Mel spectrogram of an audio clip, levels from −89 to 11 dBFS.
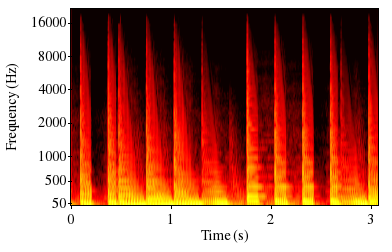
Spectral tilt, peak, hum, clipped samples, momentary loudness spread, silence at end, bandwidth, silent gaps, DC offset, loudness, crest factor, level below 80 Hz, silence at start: -7.5 dB/octave; -2 dBFS; none; under 0.1%; 3 LU; 0 s; 10.5 kHz; none; under 0.1%; -20 LUFS; 14 dB; -18 dBFS; 0 s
